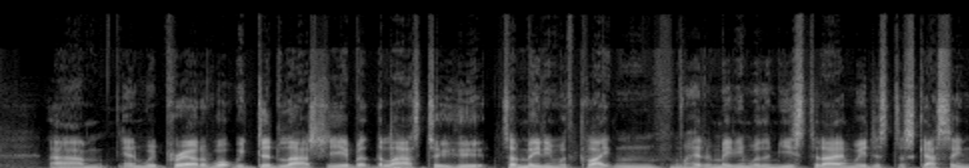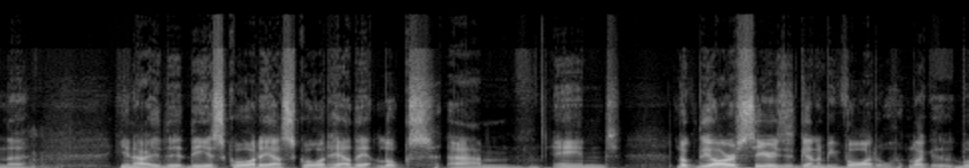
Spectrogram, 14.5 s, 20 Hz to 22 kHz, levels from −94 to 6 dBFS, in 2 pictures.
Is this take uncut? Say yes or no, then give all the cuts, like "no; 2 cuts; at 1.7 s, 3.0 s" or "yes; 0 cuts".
no; 2 cuts; at 1.2 s, 3.7 s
